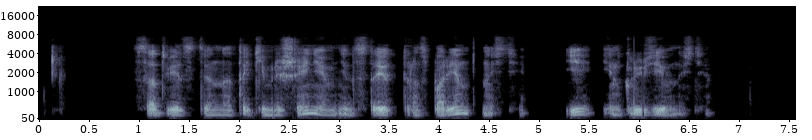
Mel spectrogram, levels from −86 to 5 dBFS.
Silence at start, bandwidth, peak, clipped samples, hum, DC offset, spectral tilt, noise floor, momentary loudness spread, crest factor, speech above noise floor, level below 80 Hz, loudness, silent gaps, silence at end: 0.1 s; 7.8 kHz; -10 dBFS; under 0.1%; none; under 0.1%; -4.5 dB/octave; under -90 dBFS; 13 LU; 22 dB; over 60 dB; -72 dBFS; -30 LUFS; 0.27-0.94 s, 3.58-3.64 s, 4.37-4.43 s, 4.90-5.26 s, 5.56-5.64 s; 0.85 s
